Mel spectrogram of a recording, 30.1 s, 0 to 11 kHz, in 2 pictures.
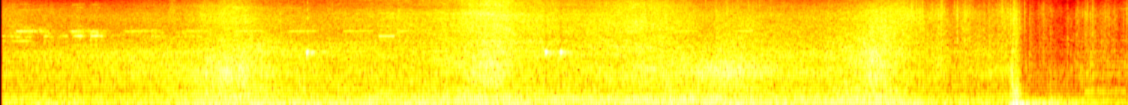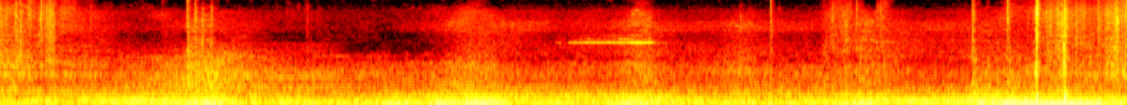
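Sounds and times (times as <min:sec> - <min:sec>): vehicles passing: 0:00.0 - 0:30.0
loud thump: 0:13.4 - 0:14.0.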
